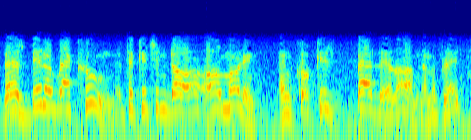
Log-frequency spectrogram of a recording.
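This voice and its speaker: A stiff polite butler, high gravelly voice, tinny old radio with bit of hiss. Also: male voice, lively intonation, moderate pace, exaggerated voice. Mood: deferential. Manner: polite, deferential, formal. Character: formal deferential household butler. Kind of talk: 1970s radio drama acting.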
